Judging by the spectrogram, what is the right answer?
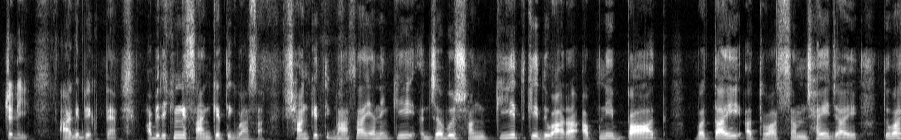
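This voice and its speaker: A man's voice: a little high, darkish tone, no echo. Chatty young male teacher, dry close sound. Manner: chatty, repeats "friends" often. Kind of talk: casual online lecture.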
